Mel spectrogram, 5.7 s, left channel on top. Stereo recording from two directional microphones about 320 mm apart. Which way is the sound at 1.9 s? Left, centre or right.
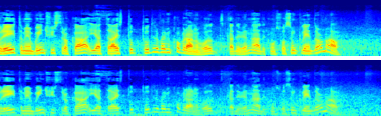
Left.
